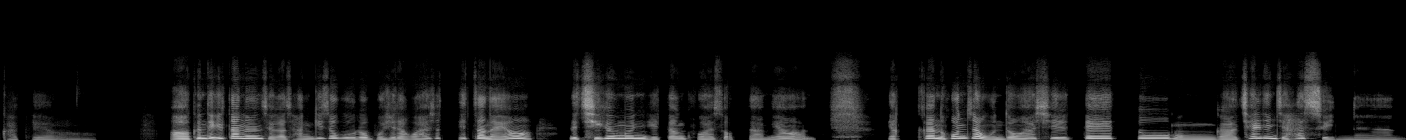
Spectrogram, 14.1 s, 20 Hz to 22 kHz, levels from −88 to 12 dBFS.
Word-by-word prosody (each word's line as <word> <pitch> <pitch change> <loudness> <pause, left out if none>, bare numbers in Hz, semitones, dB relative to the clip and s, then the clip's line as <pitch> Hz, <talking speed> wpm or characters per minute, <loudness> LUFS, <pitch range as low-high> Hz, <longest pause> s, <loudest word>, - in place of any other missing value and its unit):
같아요. 160 +1 -22 0.7
아 205 +1 +4
근데 245 +1 +4
일단은 275 +2 +5
제가 200 -6 -5
장기적으로 210 +3 -4
보시라고 190 0 -7
하셨 230 +6 -8 0.2
했잖아요. 235 0 +1 0.3
근데 225 - -1
지금은 250 +2 +4
일단 205 +2 -6
구할 185 -2 -8
수 190 0 -11
없다면 175 +3 -10 0.8
약간 240 +6 +1
혼자 320 - +4
운동하실 215 +3 -3
때 270 0 +3 0.2
또 250 -1 0
뭔가 180 -2 -5
챌린지 300 - +2
할 230 +6 -5
수 255 -5 -3
있는 160 0 -16
205 Hz, 250 characters per minute, -22 LUFS, 180-250 Hz, 0.8 s, 일단은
